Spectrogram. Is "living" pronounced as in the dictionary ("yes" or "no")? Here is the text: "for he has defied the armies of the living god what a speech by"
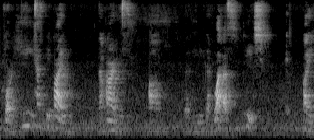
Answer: no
